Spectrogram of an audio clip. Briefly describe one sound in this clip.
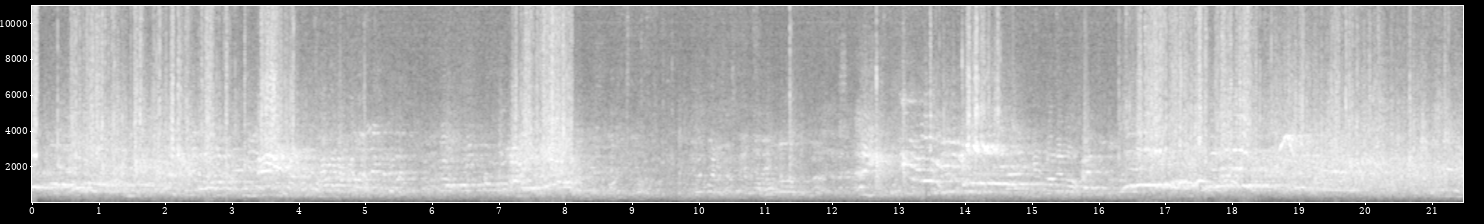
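A large crowd murmurs and shouts in an echoing hall.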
